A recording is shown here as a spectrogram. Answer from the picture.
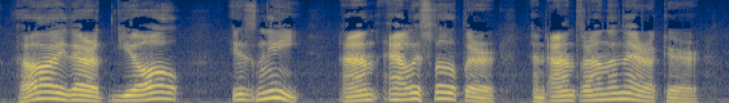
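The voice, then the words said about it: Put-on American accent. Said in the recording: “some American version of you ... listen to my accent”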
